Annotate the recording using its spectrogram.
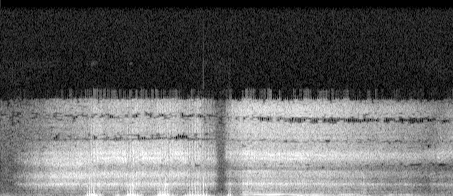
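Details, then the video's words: Sleeping in his dog bed, Jack gives four quick low snorting snores about a third of a second apart, then a longer wavering, whiny nasal breath that fades away. "Jack Sleeping & Snoring in his Dog Bed"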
